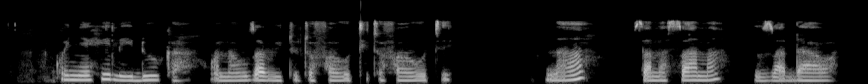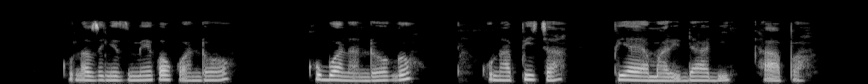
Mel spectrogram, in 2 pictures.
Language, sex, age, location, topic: Swahili, female, 36-49, Kisumu, health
